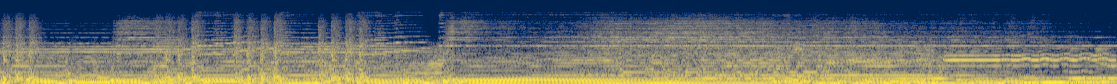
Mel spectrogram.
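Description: Rock band playing live: drum kit with cymbals, electric guitar and electric bass. About four seconds in the drums stop and the band lets a chord ring on, and a high note wavers with vibrato near the end.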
